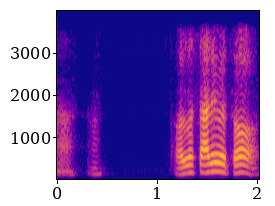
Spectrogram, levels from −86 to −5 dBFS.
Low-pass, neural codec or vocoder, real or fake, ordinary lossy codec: 3.6 kHz; codec, 24 kHz, 0.5 kbps, DualCodec; fake; none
